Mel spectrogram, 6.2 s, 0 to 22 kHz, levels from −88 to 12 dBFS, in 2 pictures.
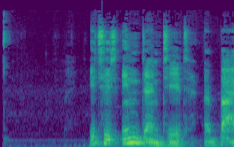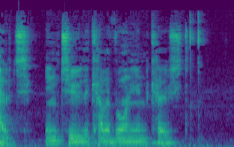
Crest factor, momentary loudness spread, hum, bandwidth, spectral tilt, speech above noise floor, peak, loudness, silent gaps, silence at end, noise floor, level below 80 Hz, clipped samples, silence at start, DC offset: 18 dB; 12 LU; none; 16.5 kHz; -3 dB/octave; 41 dB; 0 dBFS; -17 LUFS; none; 0.45 s; -58 dBFS; -36 dBFS; under 0.1%; 0.05 s; under 0.1%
